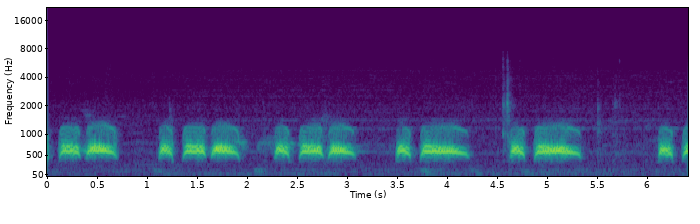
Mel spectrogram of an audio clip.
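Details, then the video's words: Spotted dove decoy bird in Vietnam, used to call in and provoke wild rival doves, singing in the native-voice style: repeated mid-pitched cooing phrases, short notes then a longer drawn coo, roughly once a second, clean quiet background. "Chim cu gáy mồi chuẩn thúc kích bổi nhanh nổi hiệu quả"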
